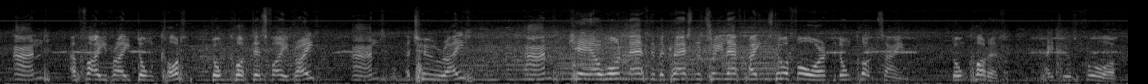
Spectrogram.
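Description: A man with an Irish accent speaks in an extremely high pitch with fairly even intonation and long, frequent pauses. Loud background noise fills the recording. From Ireland. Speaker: rally co-driver. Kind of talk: rapid-fire rally pacenotes read aloud over engine noise. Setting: inside a rally car during a stage. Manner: clipped, urgent, relentless stream of numbers and calls; repeats warnings insistently, exhorting driver. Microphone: headset.

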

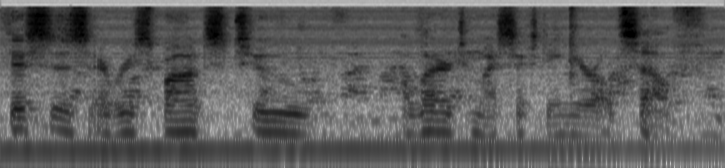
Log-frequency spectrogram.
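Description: A man's very deep, low voice, very slow and monotone with flat intonation, over noticeable background noise. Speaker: video blogger. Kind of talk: personal vlog monologue. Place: home room. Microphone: webcam.

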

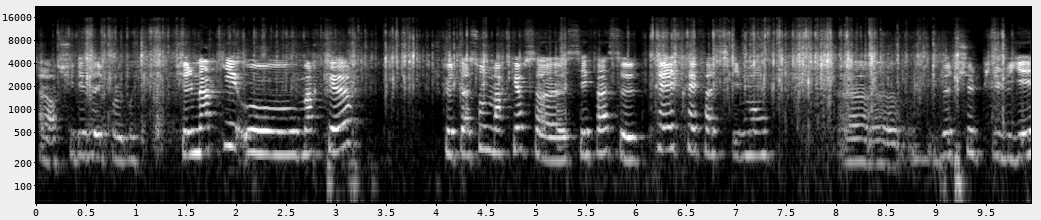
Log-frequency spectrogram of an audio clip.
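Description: The speech moves at a moderate pace. Loud background noise runs throughout. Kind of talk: tutorial. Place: home room. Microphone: phone near.

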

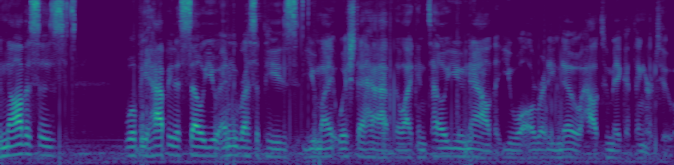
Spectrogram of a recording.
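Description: With light background noise and a dry sound with no echo, a man in an unremarkable speaking voice talks at a fairly quick pace, with fairly low pitch and fairly even intonation. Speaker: gamer streamer. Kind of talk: reading game quest text aloud. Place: home room.

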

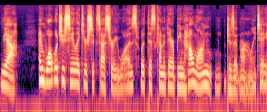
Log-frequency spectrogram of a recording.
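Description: A woman with an American accent talks at a fairly quick pace in a fairly low voice with ordinary pitch variation, over a quiet background. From Chicago suburbs. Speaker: podcast host. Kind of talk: interview. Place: home room. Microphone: webcam.

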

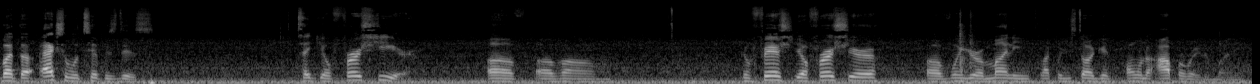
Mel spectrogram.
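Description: Over noticeable background noise, a man talks at a moderate pace with long, frequent pauses in a dry sound with no echo. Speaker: trucker vlogger. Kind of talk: casual vlog advice. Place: open country. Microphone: phone near.

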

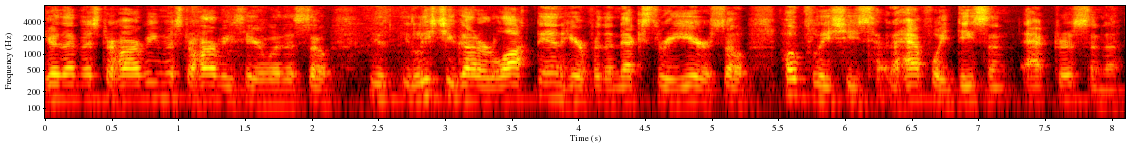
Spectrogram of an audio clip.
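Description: A man at a very fast pace, fairly even in intonation. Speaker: local interviewer. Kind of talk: casual interview questions. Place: hall.

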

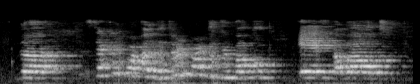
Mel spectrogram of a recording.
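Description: A woman speaks at a moderate pace with a high pitch. Strong room echo surrounds her voice. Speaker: university debater. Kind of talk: competitive debate speech. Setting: stage with audience. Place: hall. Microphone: camera far.

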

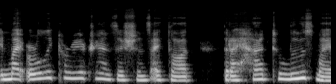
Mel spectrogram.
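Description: Against a quiet background, a woman talks very fast in a dark, mellow, somewhat breathy voice with lively intonation. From Philippines, raised in US Midwest. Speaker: government official, Air Force veteran. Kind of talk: scripted video remarks. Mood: earnest, heartfelt. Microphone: webcam.

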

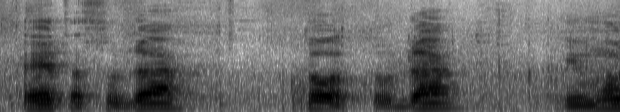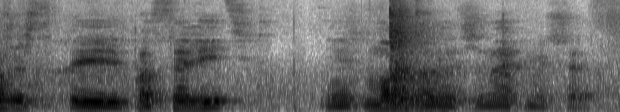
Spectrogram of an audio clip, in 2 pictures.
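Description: Over light background noise, a man talks at a very slow pace with long, frequent pauses, big swings in loudness and ordinary pitch variation. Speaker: cook showing the recipe. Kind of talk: cooking tutorial. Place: garden.

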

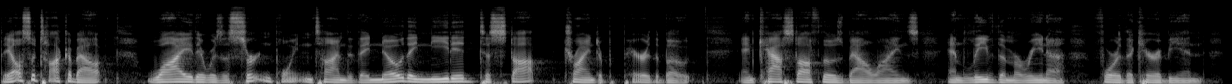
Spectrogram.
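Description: This man talks at a moderate pace with a fairly low pitch and lively intonation. The background is quiet. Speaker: podcast host. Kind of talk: podcast introduction. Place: studio. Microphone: studio mic.

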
